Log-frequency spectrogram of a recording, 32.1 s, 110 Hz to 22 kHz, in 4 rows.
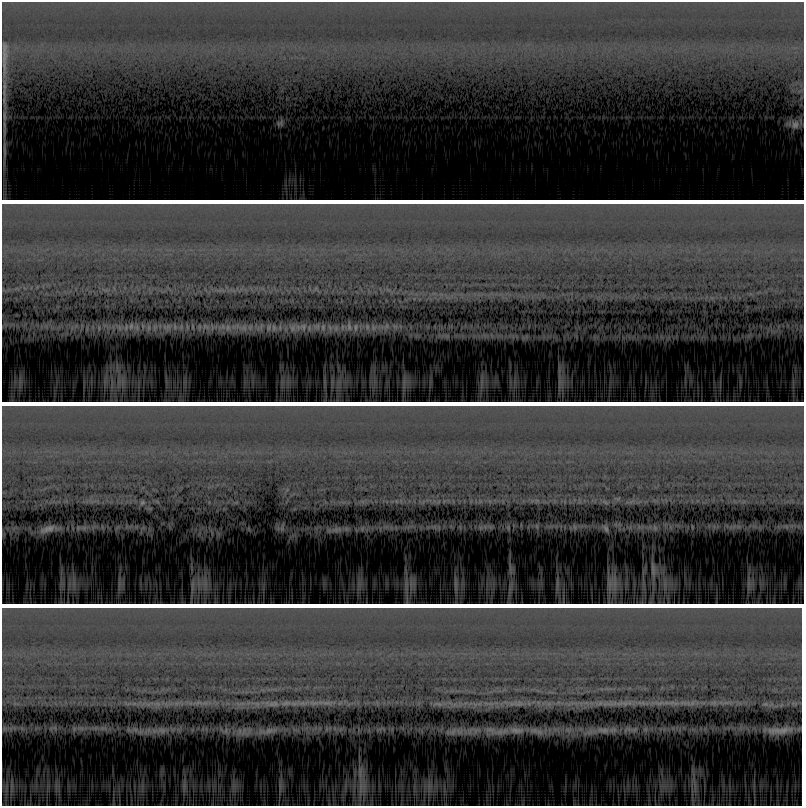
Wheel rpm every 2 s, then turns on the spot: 0, 0, 0, 0, 90, 160, 160, 160, 180, 140, 220, 230, 230, 230, 220, 230.
none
